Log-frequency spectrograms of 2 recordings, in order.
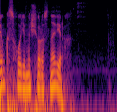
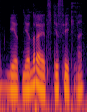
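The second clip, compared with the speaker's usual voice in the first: ordinary talk, nothing marked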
